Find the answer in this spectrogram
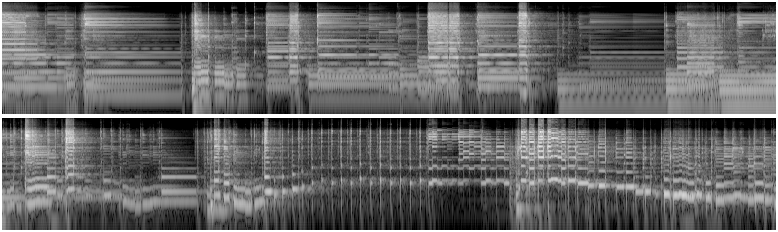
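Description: PRS Custom electric guitar with its humbuckers switched to single-coil sound, played clean through an amp: ringing chords for most of it, then single-note lines whose notes slide up and down in pitch over the last ten seconds.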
